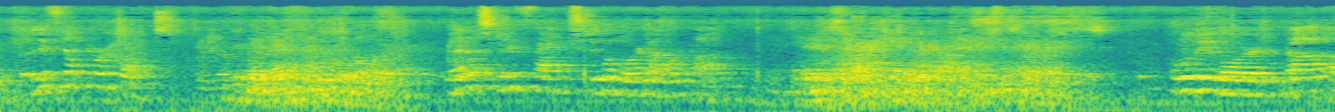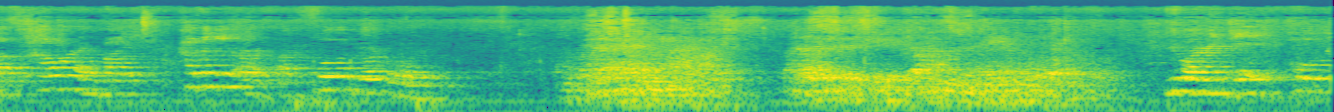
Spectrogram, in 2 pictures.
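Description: A congregation of men and women recites together in unison in a large echoing hall.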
